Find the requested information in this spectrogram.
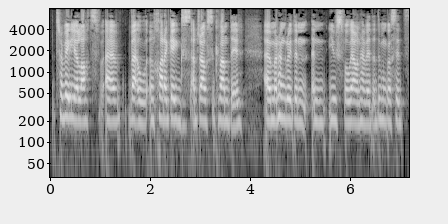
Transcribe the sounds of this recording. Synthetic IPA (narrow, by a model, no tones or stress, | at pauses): tʰravejlˠjɔlˠɔtʰəːvɛlˠə̰nχwaɾaɡɪɡza̰drawsəkʰəvandɨr | ʔə̰ːmːar̥həŋrʊɨdənənjuːsfʊlˠjawnhɛvɨdadɪmunɡɔsɨd̥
